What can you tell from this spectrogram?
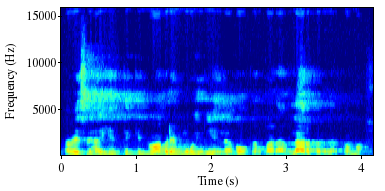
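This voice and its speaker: This man's voice sits on the high side, with a flat, darkish delivery at normal speed, and the audio is dull with slight background noise and long hall reverb. He's informally instructing a group of church readers, going back over key points and answering their questions.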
